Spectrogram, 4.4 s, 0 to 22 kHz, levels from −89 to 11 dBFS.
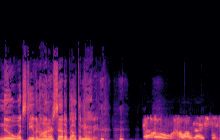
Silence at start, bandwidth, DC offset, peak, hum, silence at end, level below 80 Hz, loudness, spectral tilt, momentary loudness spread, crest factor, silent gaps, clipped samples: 0 s; 14 kHz; under 0.1%; -2 dBFS; none; 0 s; -44 dBFS; -15 LUFS; -5 dB/octave; 15 LU; 14 dB; none; under 0.1%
